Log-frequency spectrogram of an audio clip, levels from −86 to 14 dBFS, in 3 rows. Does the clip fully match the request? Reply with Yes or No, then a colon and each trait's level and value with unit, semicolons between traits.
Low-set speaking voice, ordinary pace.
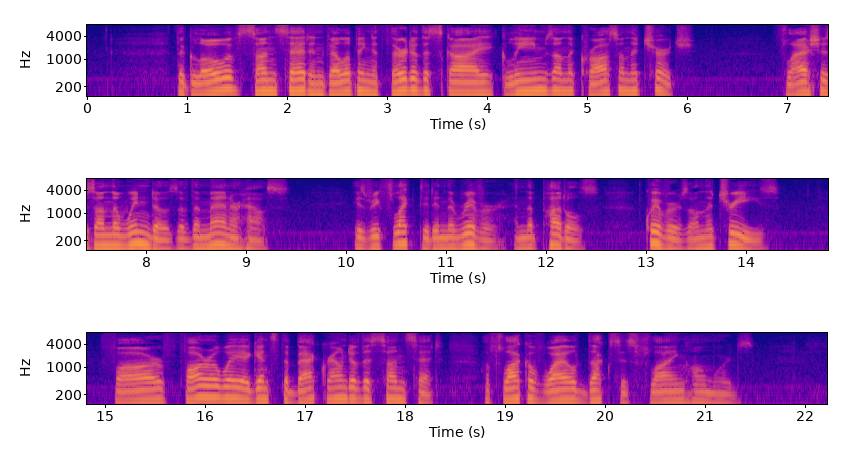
Yes: low, 130 Hz; average, 145 wpm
